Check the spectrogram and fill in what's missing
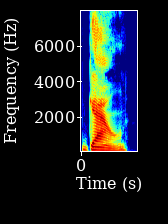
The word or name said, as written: gown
